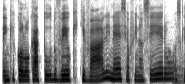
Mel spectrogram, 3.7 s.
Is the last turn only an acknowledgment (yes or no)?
yes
